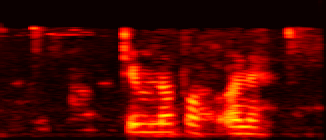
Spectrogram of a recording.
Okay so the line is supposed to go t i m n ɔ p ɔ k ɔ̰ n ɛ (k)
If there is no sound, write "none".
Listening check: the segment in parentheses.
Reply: none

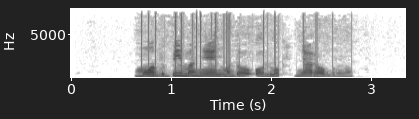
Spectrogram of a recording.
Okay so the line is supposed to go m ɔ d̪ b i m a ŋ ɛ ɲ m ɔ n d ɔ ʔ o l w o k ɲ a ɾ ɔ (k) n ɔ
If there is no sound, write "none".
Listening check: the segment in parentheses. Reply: ɡ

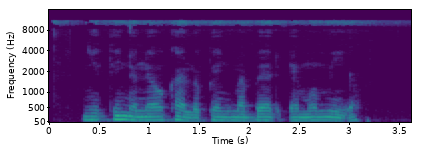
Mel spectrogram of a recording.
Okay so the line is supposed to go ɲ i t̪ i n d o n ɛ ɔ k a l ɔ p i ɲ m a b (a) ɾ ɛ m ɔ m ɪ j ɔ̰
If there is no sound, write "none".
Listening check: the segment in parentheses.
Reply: ɛ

